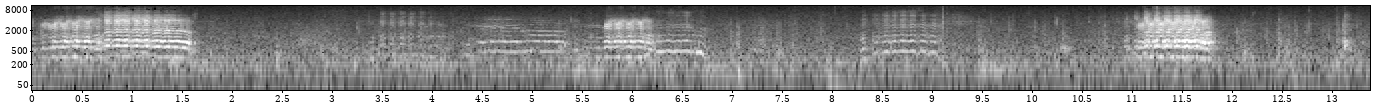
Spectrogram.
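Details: Young miniature goat kid heading to nurse from its mother, which adopted it after several days; repeated wavering bleats, some loud and nasal, others softer and higher, calling every one to three seconds, with faint background rustle.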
